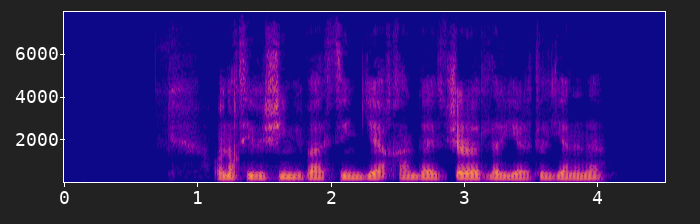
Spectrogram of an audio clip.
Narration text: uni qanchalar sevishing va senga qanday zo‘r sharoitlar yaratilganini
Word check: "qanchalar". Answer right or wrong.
wrong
